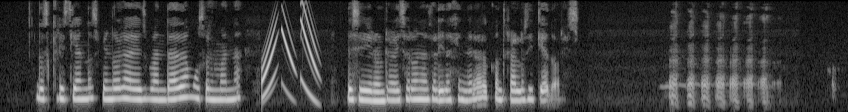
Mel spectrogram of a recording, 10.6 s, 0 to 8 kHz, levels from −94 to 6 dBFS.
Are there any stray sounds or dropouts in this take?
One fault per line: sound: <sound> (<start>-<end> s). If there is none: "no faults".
sound: chirp (3.3-4.0 s)
sound: laugh (8.2-9.8 s)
